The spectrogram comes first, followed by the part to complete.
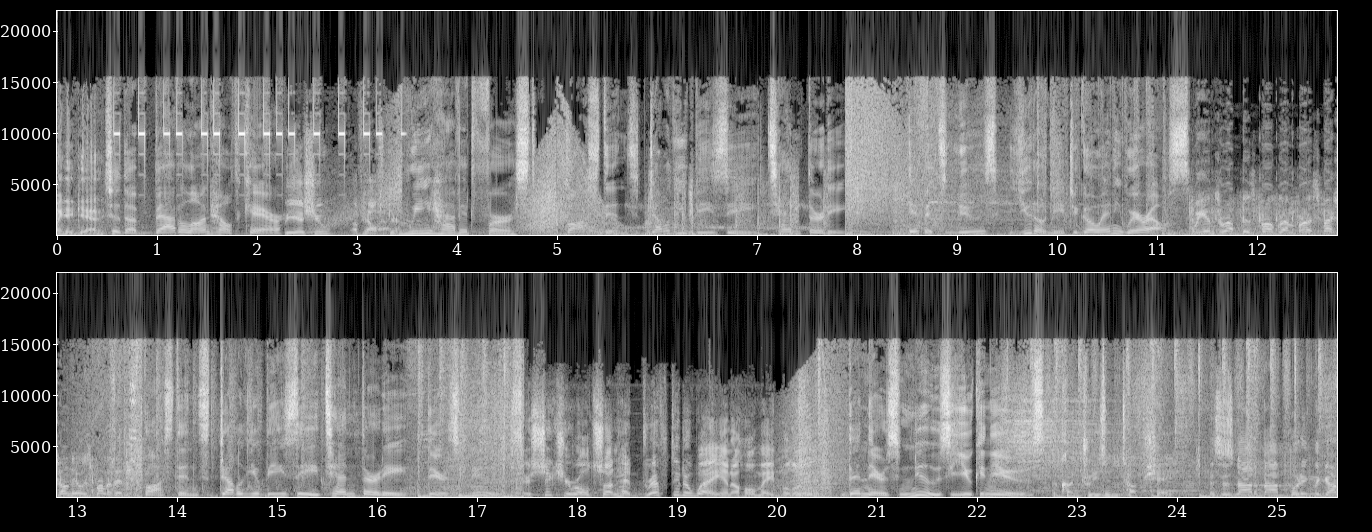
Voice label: radio newstalk, radio imaging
